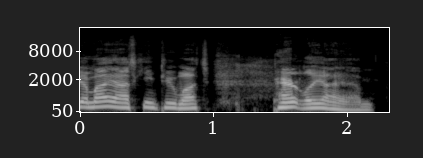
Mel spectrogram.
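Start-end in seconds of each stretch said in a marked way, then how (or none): none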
